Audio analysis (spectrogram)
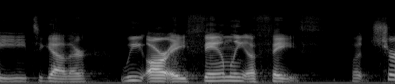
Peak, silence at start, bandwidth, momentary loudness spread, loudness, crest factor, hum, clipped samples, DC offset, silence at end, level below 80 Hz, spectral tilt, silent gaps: -10 dBFS; 0 s; 14 kHz; 21 LU; -28 LUFS; 20 dB; none; under 0.1%; under 0.1%; 0 s; -56 dBFS; -5 dB/octave; none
